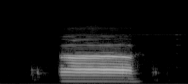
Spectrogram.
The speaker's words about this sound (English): that humming sound is just a converter that Chino's using so that his iPhone stays charged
